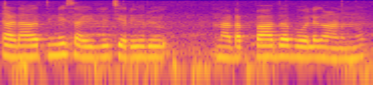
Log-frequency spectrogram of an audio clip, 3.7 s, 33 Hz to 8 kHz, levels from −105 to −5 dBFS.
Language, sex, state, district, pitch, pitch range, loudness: Malayalam, female, Kerala, Kollam, 205 Hz, 195-210 Hz, -15 LUFS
